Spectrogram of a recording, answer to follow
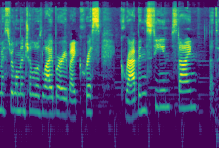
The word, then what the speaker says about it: Grabenstein: Limoncello's Library by Chris Grabenstein.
